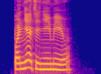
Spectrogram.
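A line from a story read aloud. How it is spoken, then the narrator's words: Man's growl. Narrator (Russian): рыкнул мужчина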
